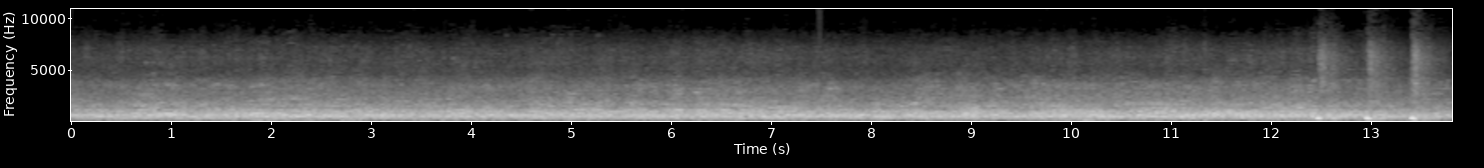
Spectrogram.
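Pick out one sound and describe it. A large crowd chatters loudly in a big echoing tent.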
